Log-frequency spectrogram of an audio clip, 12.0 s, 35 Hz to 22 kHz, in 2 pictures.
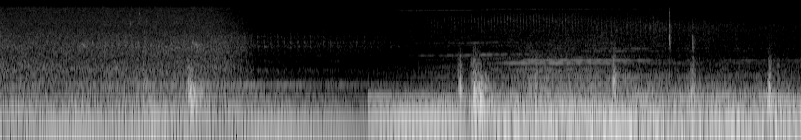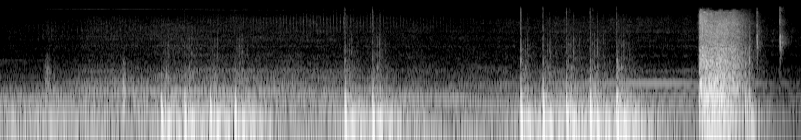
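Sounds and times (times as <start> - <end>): low rumbling drone: 0.0 - 12.0.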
